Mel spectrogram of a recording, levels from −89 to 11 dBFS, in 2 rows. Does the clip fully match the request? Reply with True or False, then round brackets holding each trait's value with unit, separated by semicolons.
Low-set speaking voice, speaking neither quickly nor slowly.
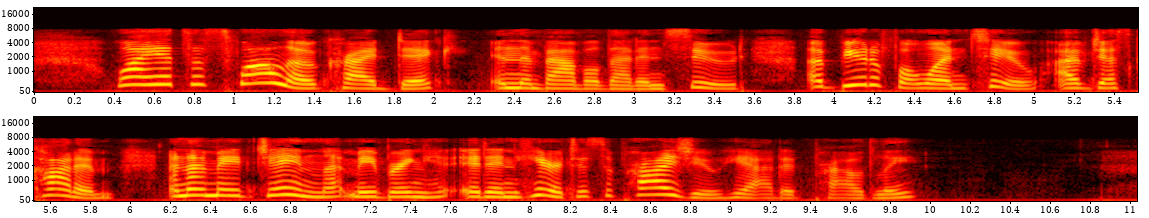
False (215 Hz; 190 wpm)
